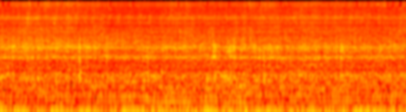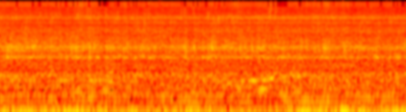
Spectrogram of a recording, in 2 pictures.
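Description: Washed moong dal poured into hot oil with toasted cumin seeds gives a loud, dense, unbroken sizzle that holds steady throughout, close up, with no talking.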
